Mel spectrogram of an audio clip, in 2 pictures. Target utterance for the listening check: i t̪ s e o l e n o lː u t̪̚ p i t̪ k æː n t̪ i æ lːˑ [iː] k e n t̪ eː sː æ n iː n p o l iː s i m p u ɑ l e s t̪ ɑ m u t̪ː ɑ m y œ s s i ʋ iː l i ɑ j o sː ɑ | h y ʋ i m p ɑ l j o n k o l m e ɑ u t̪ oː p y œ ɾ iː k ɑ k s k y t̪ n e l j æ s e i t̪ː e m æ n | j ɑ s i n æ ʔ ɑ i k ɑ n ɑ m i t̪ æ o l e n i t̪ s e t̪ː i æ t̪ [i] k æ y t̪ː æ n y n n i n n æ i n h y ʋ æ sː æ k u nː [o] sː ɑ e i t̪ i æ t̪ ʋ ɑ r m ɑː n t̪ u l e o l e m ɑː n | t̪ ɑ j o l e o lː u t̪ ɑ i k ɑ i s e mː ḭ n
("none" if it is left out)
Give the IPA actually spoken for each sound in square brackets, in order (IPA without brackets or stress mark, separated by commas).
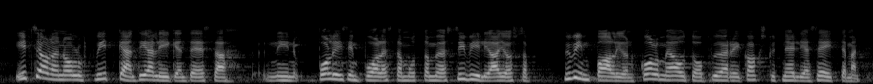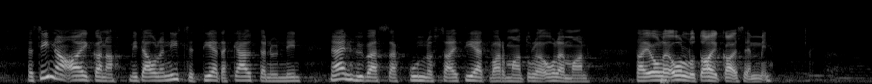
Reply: iː, æ, o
